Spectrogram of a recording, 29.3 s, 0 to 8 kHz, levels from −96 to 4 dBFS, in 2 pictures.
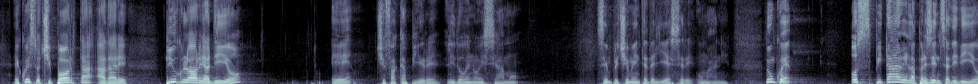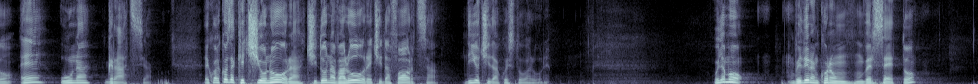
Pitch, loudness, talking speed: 140 Hz, -23 LUFS, 110 wpm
